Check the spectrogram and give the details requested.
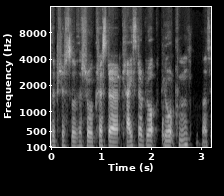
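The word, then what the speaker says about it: Christer Björkman: There's there's the producer of the show, one of the producers of the show, Chris Chester Borkman, that's how you say his name.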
